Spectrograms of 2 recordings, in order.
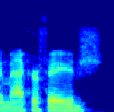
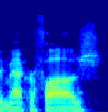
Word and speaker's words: macrophage: I did my work in immunology, and I always say macrophage. People from New York like to say macrophage.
